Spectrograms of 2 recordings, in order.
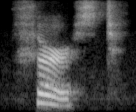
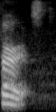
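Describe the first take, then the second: First: The S and T are sharp and strong. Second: The S and T are soft and weak. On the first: The speaker calls it right. "So S and T pretty strong" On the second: The speaker calls it wrong. "Not first"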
